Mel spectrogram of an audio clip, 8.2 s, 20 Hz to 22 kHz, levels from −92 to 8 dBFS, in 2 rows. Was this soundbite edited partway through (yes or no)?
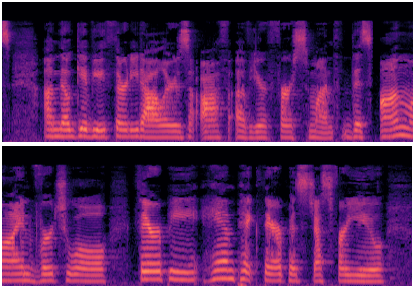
yes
